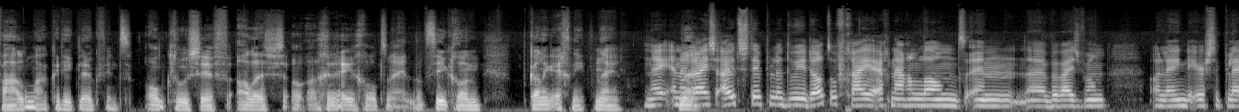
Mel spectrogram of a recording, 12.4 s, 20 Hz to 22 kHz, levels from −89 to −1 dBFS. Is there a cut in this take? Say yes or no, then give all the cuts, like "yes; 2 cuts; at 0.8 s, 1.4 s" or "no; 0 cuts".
yes; 2 cuts; at 1.5 s, 4.1 s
